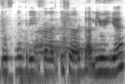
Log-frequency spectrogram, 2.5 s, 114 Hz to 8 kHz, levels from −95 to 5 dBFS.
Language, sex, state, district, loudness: Hindi, female, Punjab, Pathankot, -15 LUFS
